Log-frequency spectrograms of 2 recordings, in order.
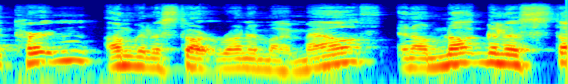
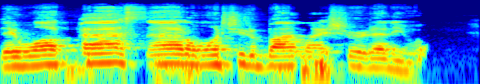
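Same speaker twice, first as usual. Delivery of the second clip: usual speaking voice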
